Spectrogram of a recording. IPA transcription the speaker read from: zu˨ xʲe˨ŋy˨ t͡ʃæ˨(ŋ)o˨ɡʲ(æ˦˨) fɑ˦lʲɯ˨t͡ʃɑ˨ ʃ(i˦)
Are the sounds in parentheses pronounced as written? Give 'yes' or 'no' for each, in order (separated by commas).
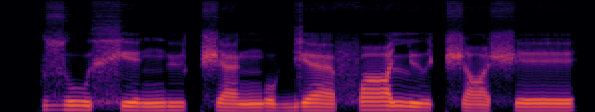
yes, yes, no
